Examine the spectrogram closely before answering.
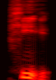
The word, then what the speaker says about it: pi: instead of Pi but that's how we learned this back in Iran we we pronounce it as p and I think Greek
